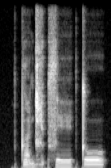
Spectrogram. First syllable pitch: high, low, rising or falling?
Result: falling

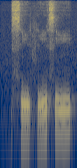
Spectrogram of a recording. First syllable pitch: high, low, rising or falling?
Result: low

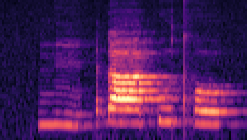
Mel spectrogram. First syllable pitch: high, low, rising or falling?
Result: low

